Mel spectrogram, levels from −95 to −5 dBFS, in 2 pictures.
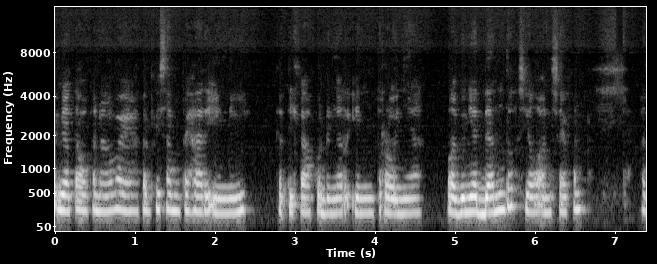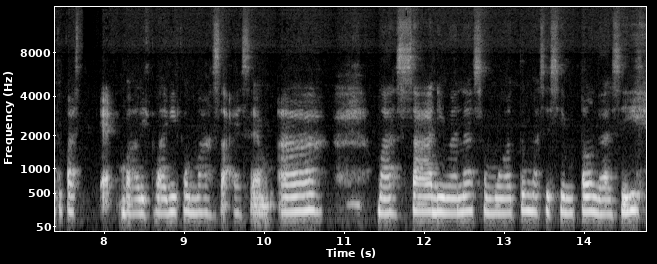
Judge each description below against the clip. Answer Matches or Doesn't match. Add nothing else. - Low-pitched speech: Doesn't match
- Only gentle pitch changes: Matches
